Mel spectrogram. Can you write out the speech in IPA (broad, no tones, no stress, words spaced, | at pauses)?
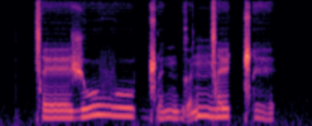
ǀeːʒu vuːɡ͡ǁønɡə̰ ŋ͡ǀeǁe̤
